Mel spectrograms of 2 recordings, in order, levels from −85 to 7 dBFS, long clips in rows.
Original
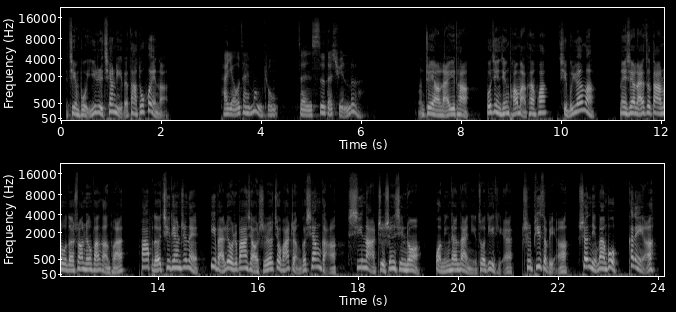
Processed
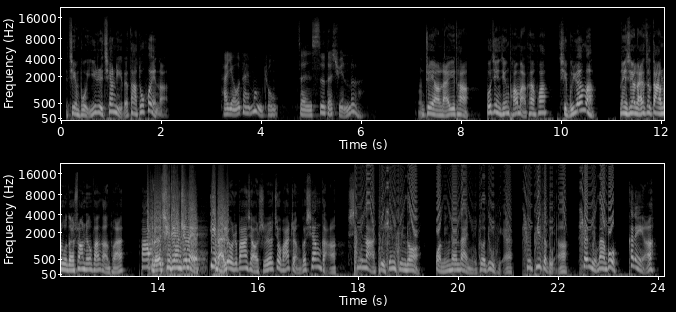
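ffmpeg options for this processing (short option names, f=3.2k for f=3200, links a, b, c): -filter_complex "[0:a]asettb=1/sr,asplit=3[a][b][c];[a]atrim=end=1.894[d];[b]atrim=start=1.89:end=4.13,asetpts=PTS-STARTPTS,afade=t=in:d=0.004:c=qsin,afade=t=out:st=2.236:d=0.004:c=qsin,highpass=f=130:w=0.5412,highpass=f=130:w=1.3066,equalizer=f=180:t=q:w=4:g=-8,equalizer=f=260:t=q:w=4:g=9,equalizer=f=3.4k:t=q:w=4:g=-4,lowpass=f=4.6k:w=0.5412,lowpass=f=4.6k:w=1.3066[e];[c]atrim=start=4.126[f];[d][e]acrossfade=d=0.004:c1=hsin:c2=qsin[g];[g][f]acrossfade=d=0.004:c1=qsin:c2=hsin,asettb=1/sr,asplit=3[h][i][j];[h]atrim=end=9.654[k];[i]atrim=start=9.65:end=12.53,asetpts=PTS-STARTPTS,afade=t=in:d=0.004:c=qsin,afade=t=out:st=2.876:d=0.004:c=qsin,aecho=1:1:6.4:0.87,atrim=end_sample=127008[l];[j]atrim=start=12.526[m];[k][l]acrossfade=d=0.004:c1=hsin:c2=qsin[n];[n][m]acrossfade=d=0.004:c1=qsin:c2=hsin,asettb=1/sr,asplit=3[o][p][q];[o]atrim=end=13.774[r];[p]atrim=start=13.77:end=15.4,asetpts=PTS-STARTPTS,afade=t=in:d=0.004:c=qsin,afade=t=out:st=1.626:d=0.004:c=qsin,asplit=2[s][t];[t]highpass=f=720:p=1,volume=36dB,asoftclip=type=tanh:threshold=-19.5dB[u];[s][u]amix=inputs=2:normalize=0,lowpass=f=4.4k:p=1,volume=-6dB[v];[q]atrim=start=15.396[w];[r][v]acrossfade=d=0.004:c1=hsin:c2=qsin[x];[x][w]acrossfade=d=0.004:c1=qsin:c2=hsin,asettb=1/sr,asplit=3[y][z][aa];[y]atrim=end=17.914[ab];[z]atrim=start=17.91:end=23.1,asetpts=PTS-STARTPTS,afade=t=in:d=0.004:c=qsin,afade=t=out:st=5.186:d=0.004:c=qsin,acrusher=samples=11:mix=1:aa=0.000001:lfo=1:lforange=11:lforate=2.6[ac];[aa]atrim=start=23.096[ad];[ab][ac]acrossfade=d=0.004:c1=hsin:c2=qsin[ae];[ae][ad]acrossfade=d=0.004:c1=qsin:c2=hsin"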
